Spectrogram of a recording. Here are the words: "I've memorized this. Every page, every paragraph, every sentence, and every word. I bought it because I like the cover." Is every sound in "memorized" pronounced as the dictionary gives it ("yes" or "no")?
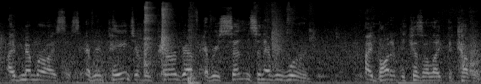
yes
